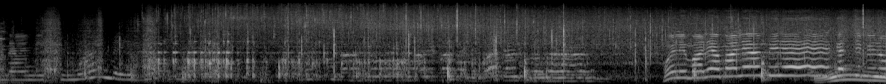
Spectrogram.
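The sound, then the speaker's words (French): Onions sizzle as they fry in a pan, a steady crackling hiss that runs throughout, while voices talk over it. “Est-ce qu'il y a des précautions particulières à prendre pour faire rissoler tes oignons là ?”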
